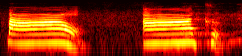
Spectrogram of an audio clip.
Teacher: जब हम अनुनासिक शब्द का उच्चारण करते हैं तो हमारे मुंह के साथ साथ नाक को भी छूकर ध्वनि निकलती है। ठीक है, जैसे हम बोलेंगे पाँव, आँख, तो देखिए ना से भी उच्चारण हो रहा है ना, तो ऐसी शब्दों को अनुनासिक बोलते हैं।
